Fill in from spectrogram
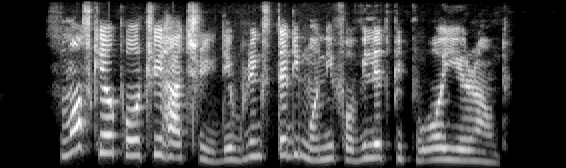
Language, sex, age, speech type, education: Nigerian Pidgin, female, 15-29, spontaneous, tertiary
